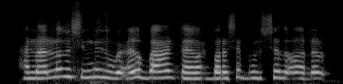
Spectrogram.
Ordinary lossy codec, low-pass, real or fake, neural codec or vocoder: none; none; fake; codec, 44.1 kHz, 2.6 kbps, DAC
